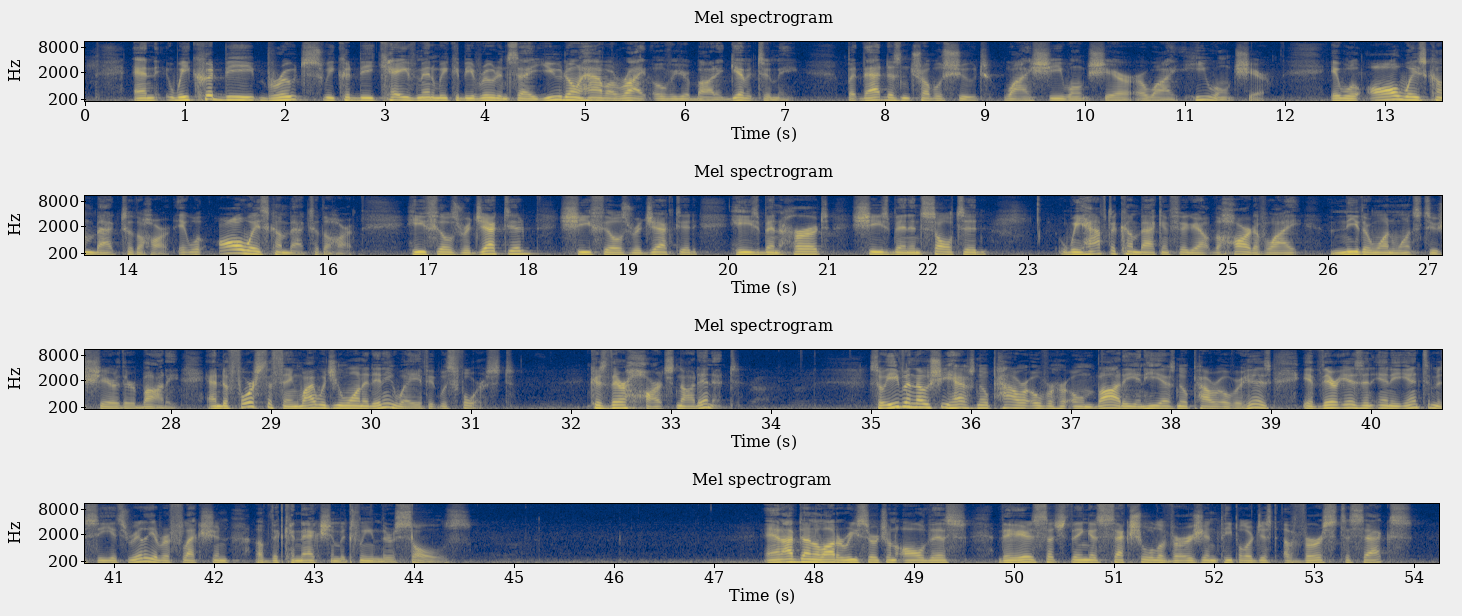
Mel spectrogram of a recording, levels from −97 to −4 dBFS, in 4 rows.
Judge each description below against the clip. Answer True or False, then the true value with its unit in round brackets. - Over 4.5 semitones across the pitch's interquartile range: False (3.6 semitones)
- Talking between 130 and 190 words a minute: True (180 wpm)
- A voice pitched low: True (125 Hz)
